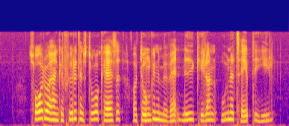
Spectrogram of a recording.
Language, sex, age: Danish, female, 48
